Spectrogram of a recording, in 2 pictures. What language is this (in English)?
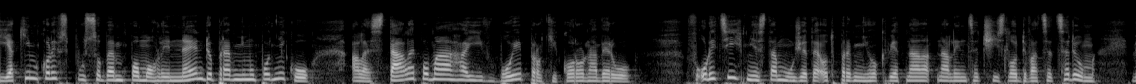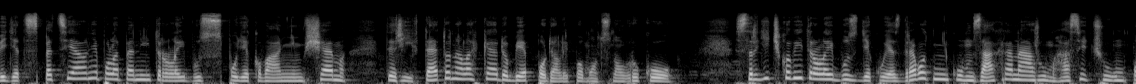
Czech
